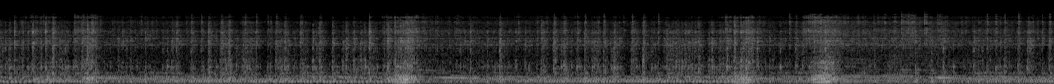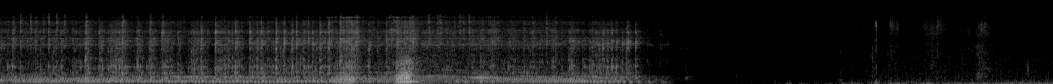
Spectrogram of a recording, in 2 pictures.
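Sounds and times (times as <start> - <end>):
moped engine idling and revving: 0.0 - 17.4.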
